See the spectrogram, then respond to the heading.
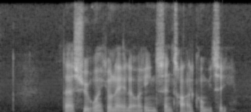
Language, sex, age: Danish, male, 35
